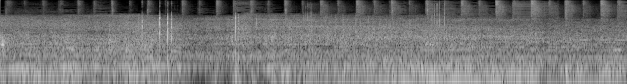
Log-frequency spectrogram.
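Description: Music playing over the low rumble of city traffic. The rumble swells about four to five seconds in, as a vehicle passes.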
